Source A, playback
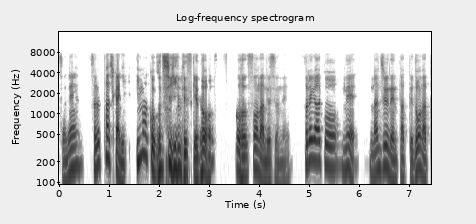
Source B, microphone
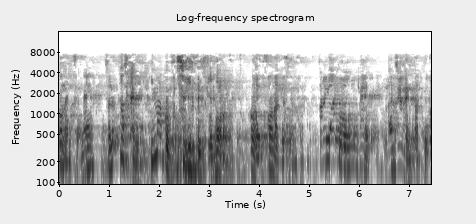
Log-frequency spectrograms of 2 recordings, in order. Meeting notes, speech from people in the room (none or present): none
